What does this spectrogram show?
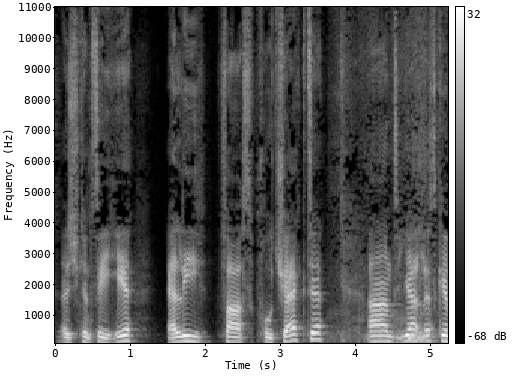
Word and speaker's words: ELEPHAS: It is the ELEPHAS, that's how I pronounce it, as you can see here, ELEPHAS projector.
